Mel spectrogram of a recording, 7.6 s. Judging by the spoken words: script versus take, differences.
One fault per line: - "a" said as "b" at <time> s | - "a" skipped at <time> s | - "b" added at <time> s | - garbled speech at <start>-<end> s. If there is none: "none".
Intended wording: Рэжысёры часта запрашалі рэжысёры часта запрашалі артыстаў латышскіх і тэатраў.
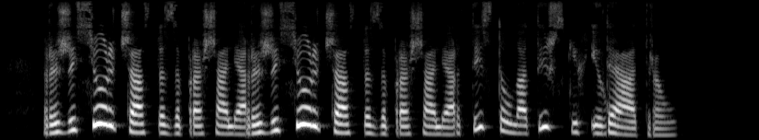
none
